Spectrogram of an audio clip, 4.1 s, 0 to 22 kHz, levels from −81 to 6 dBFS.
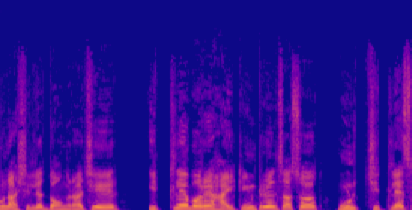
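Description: No audible technical faults.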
